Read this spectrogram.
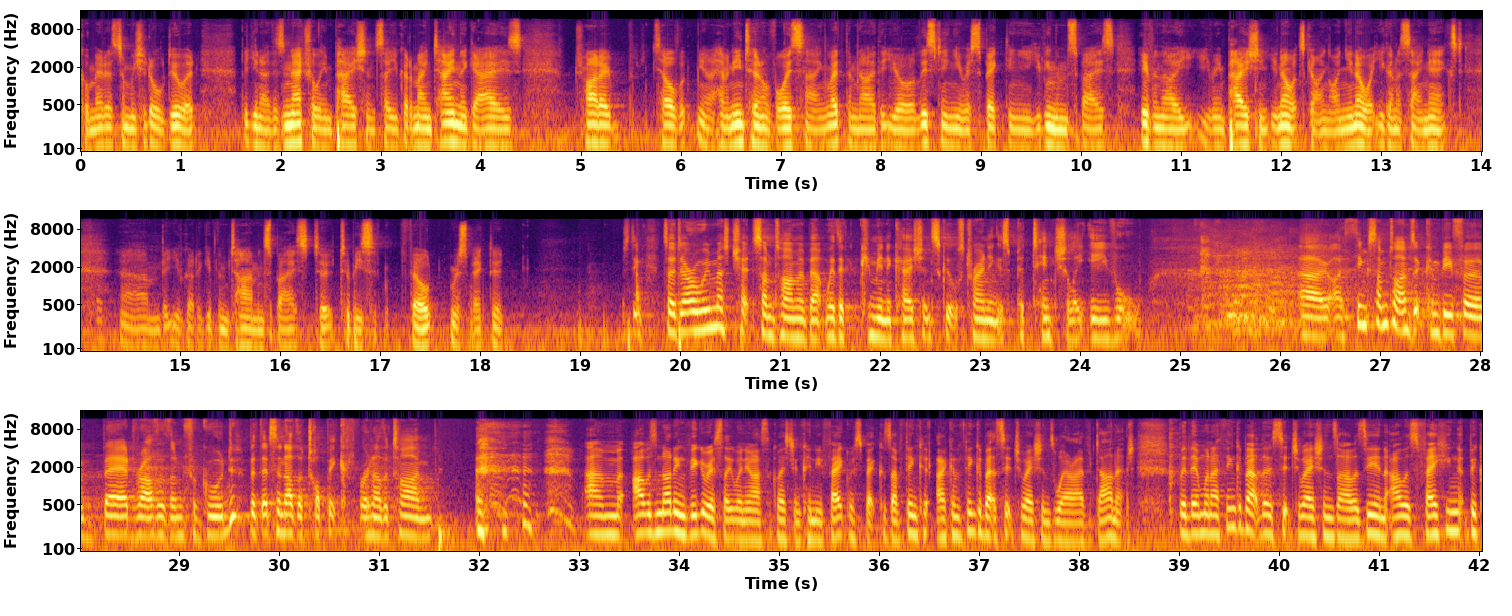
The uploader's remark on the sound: In the closing plenary session of the 2019 National Children's Bioethics Conference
